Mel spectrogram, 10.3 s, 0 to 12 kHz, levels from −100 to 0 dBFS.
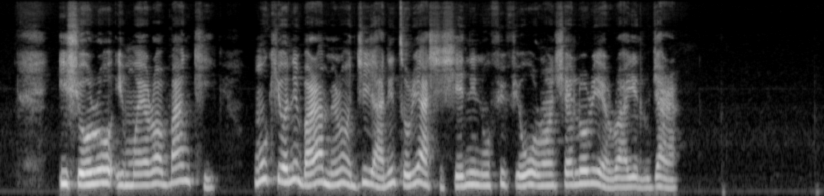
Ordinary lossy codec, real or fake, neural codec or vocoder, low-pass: none; real; none; none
